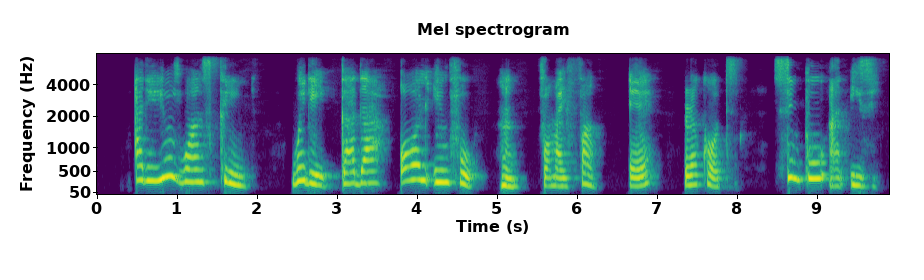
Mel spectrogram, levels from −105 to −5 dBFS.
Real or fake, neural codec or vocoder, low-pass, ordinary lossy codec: fake; codec, 44.1 kHz, 7.8 kbps, Pupu-Codec; 7.2 kHz; none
